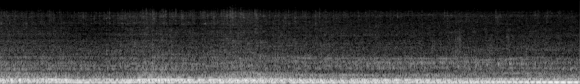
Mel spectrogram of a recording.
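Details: AWD turbo V8 race truck after new fuel injectors, warming up: deep, even burble holding steady with a slight rise in revs, no misfires or knocks; running better than ever, nearly ready for tuner/dyno.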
